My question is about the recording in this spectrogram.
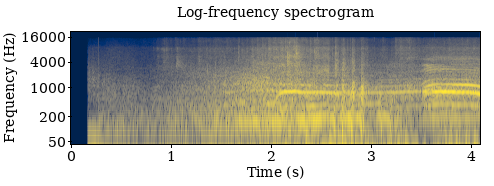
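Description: Rally car on a gravel stage coming closer at high revs, growing steadily louder, its engine holding a steady high note; the note shifts about three and a half seconds in and falls away sharply at the end.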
